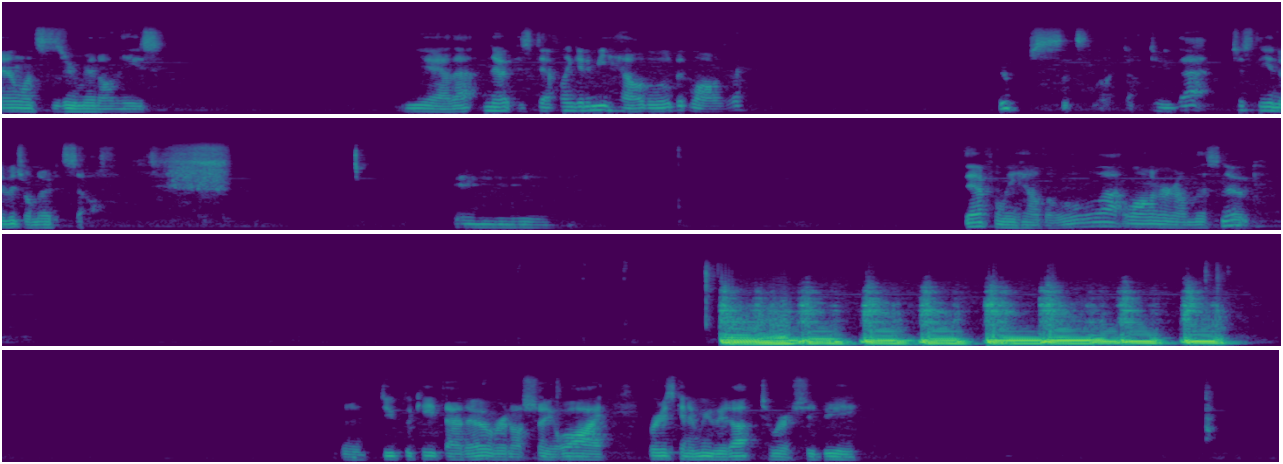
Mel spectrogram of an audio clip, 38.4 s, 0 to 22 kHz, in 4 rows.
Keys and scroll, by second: 0.4 super+], 5.2 Home, 14.3 Right, 21.1 super+[, 21.6 super+[, 22.5 Escape, 22.9 Escape, 23.3 Escape, 24.2 space, 29.9 space, 31.1 super+f, 32.6 super+d, 33.9 Home.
